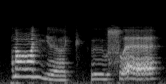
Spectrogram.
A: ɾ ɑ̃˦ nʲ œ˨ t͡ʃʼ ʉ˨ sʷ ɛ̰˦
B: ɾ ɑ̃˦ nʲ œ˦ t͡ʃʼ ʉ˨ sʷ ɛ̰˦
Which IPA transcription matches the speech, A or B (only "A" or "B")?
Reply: A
